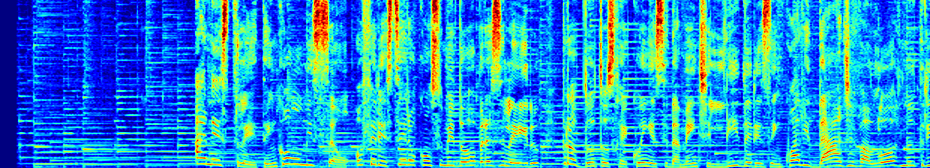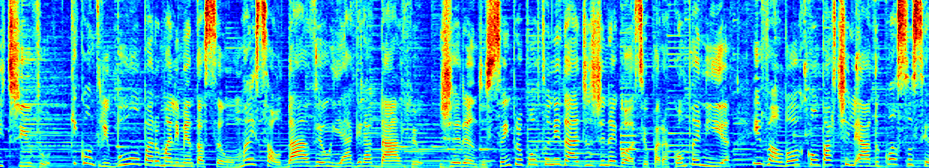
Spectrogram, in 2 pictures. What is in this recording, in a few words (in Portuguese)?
locutora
